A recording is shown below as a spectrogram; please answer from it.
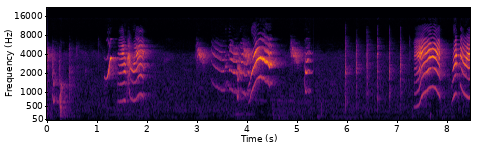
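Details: Talking pet parrot, said to say "Mummy" and "Mitthu". It gives a series of rising and falling harmonic calls, some swooping sharply, and a run of short clicks before a final loud burst of arched notes.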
